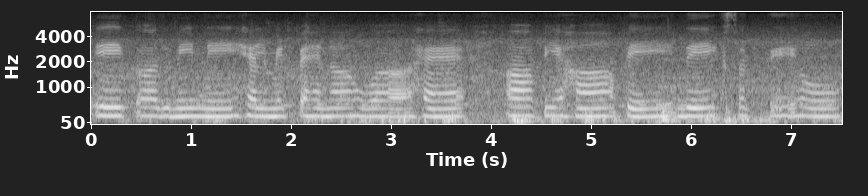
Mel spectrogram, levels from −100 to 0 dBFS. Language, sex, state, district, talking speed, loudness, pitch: Hindi, female, Haryana, Charkhi Dadri, 105 wpm, -17 LUFS, 210 Hz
